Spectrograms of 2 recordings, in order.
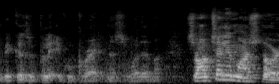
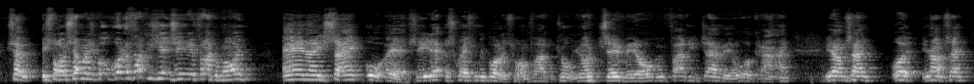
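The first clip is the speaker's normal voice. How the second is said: high, rapid mock Scouse; comic Scouse chatter, pitched up; put-on Scouse accent; 7 semitones higher, faster than usual. Shown as a demonstration. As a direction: gabble in an exaggerated Scouse accent. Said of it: "I'll put on a little fucking accent".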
